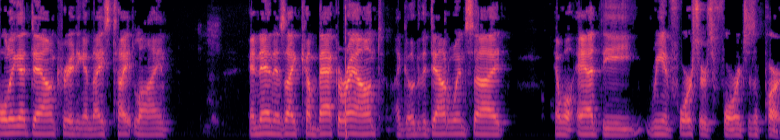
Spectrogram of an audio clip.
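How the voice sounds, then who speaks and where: A man talks at a moderate pace with a fairly high pitch. His tone is bright and sharp, and his intonation is monotone and flat. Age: 60s. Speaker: dog trainer. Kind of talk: lecture. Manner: casual, with filler words.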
